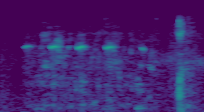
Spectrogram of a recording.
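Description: Near silence: room tone, with a few faint, short high-pitched chirps and a soft click near the end.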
